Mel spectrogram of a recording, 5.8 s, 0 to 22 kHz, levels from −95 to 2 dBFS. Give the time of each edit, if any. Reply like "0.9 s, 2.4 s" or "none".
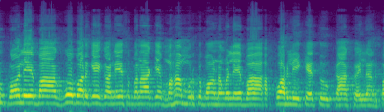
4.0 s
